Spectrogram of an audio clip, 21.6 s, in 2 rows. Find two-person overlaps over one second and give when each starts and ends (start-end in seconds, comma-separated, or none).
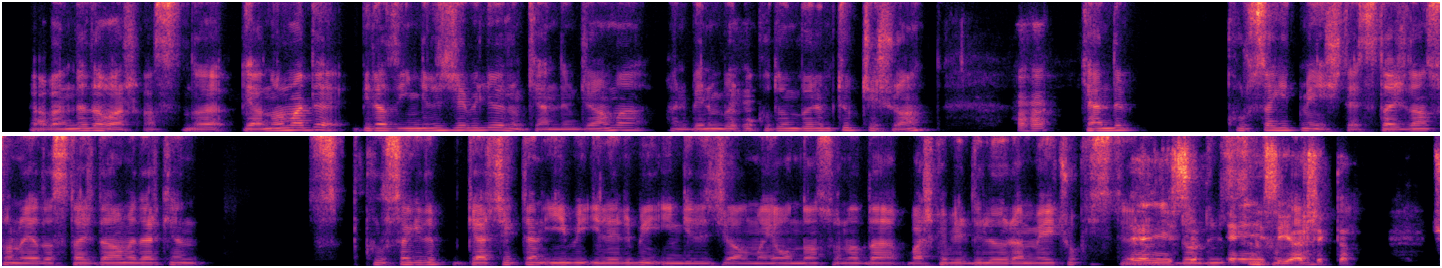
19.2-20.8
